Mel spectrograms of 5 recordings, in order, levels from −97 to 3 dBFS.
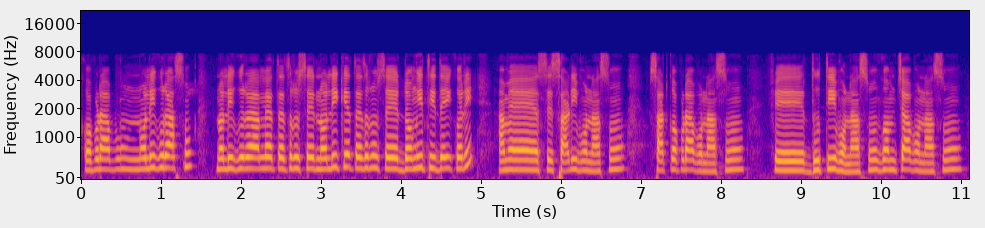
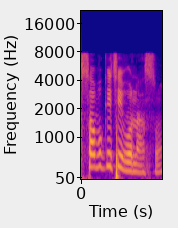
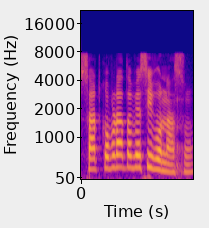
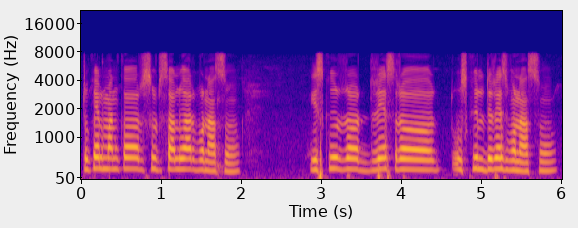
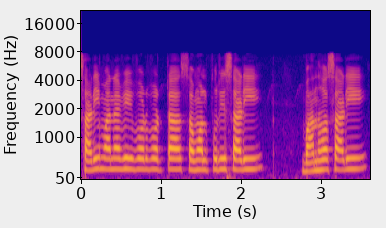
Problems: none marked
